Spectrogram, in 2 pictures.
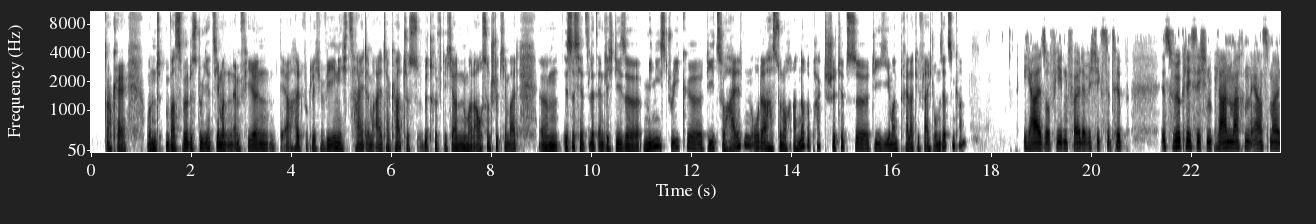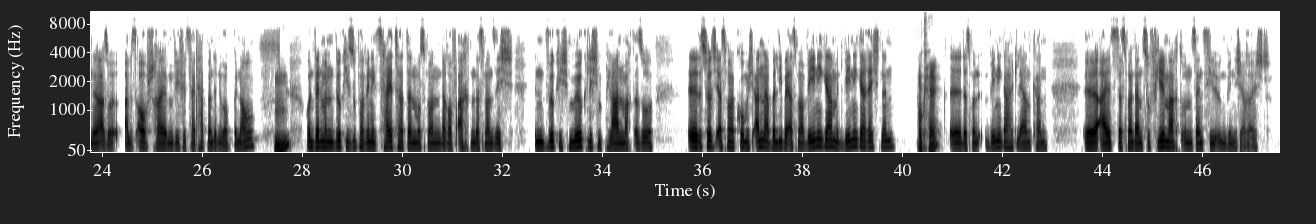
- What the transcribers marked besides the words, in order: in English: "Streak"; other background noise
- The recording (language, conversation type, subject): German, podcast, Wie findest du im Alltag Zeit zum Lernen?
